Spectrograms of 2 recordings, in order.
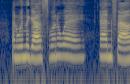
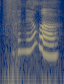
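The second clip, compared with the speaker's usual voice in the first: mortified answer; 9 semitones higher, slower than usual. Acted. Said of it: "said Anne, her face scarlet with mortification".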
